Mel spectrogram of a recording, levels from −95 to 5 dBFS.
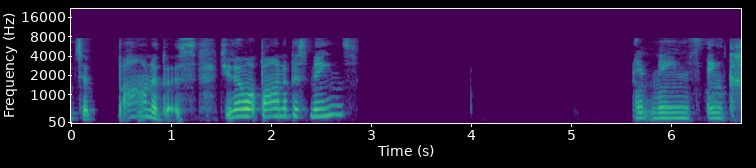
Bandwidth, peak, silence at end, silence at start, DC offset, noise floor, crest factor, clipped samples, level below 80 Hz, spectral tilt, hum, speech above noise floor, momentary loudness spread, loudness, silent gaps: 8 kHz; -12 dBFS; 0 s; 0 s; under 0.1%; under -90 dBFS; 20 dB; under 0.1%; under -90 dBFS; -3.5 dB/octave; none; over 61 dB; 13 LU; -30 LUFS; 3.24-3.30 s, 3.43-3.47 s, 3.58-3.71 s, 3.78-3.86 s, 4.55-4.59 s, 4.78-4.85 s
